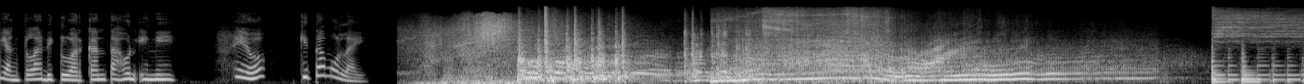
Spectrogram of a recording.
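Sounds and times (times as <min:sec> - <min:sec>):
car engine revving: 0:05.2 - 0:12.1.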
